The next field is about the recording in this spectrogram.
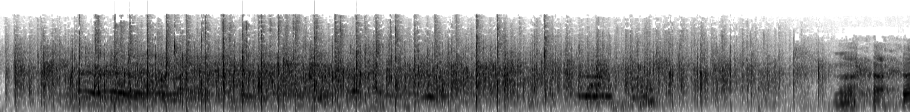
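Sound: round of applause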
